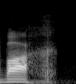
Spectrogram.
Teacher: And so it's like the CH in Bach. It's got that kind of phlegmy guttural sound in it. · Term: Chet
